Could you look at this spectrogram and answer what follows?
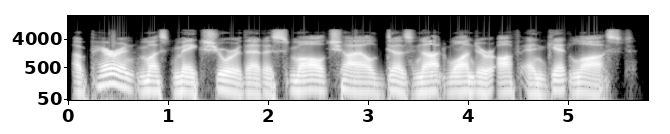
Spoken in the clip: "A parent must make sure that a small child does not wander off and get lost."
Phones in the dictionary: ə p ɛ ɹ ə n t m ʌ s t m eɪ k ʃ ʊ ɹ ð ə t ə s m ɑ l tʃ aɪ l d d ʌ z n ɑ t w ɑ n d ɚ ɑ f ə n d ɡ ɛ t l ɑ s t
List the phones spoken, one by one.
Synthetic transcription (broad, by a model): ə p ɛ ɹ ə n t m ʌ s t m eɪ k ʃ ʊ ɹ ð ə t ə s m ɑ l tʃ aɪ l d d ʌ z n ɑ t w ɑ n d ɚ ɑ f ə n ɡ ɛ t l ɑ s t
